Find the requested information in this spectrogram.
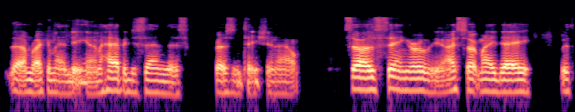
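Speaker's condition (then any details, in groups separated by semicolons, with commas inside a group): ALS; speech still preserved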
